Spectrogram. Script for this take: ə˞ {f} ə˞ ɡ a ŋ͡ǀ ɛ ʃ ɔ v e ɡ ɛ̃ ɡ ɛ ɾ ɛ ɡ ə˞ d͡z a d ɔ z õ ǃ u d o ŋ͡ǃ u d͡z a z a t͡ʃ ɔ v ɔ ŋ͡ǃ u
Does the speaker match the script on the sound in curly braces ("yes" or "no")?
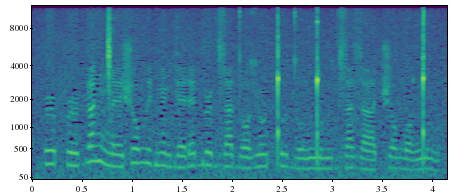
yes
